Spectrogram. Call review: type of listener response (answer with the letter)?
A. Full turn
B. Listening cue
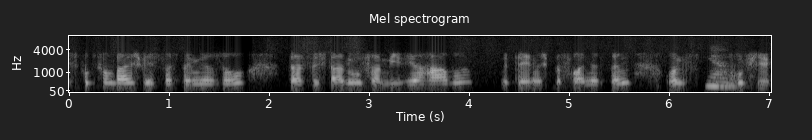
B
